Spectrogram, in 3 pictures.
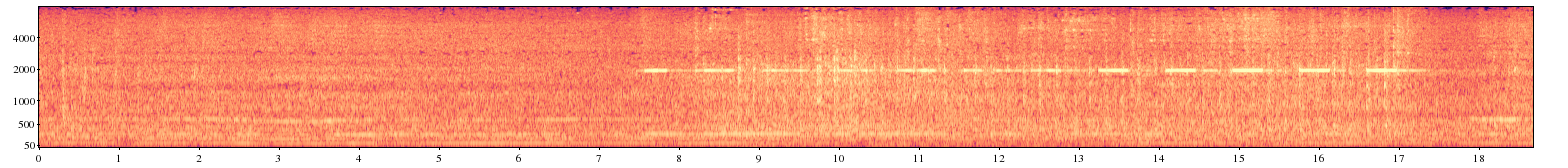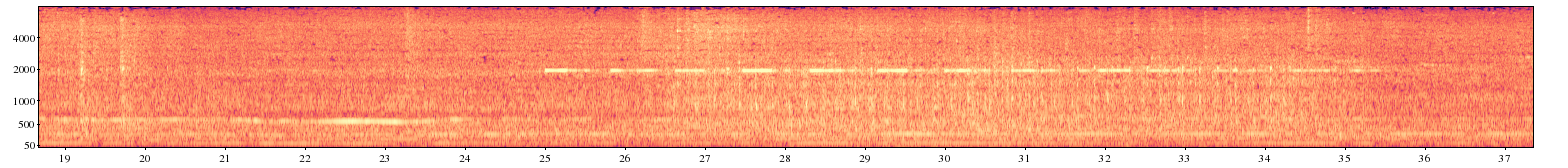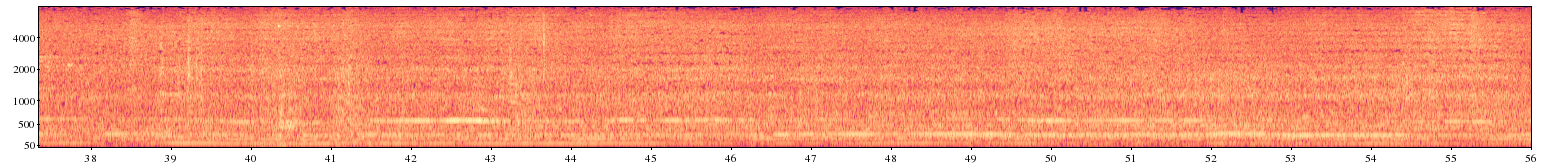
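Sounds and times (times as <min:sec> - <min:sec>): heavy truck engine running: 0:00.0 - 0:56.0
reversing alarm beeping: 0:07.5 - 0:09.7, 0:10.3 - 0:17.4, 0:25.0 - 0:35.7.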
